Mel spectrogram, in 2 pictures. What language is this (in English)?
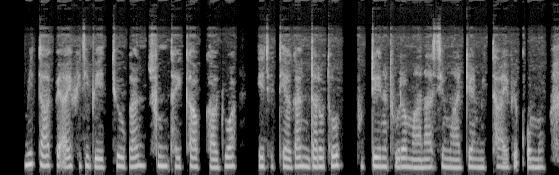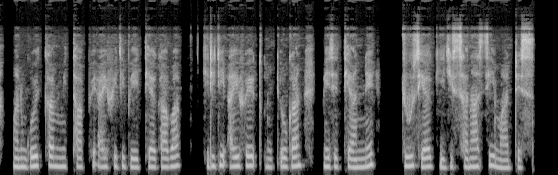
Wolaytta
